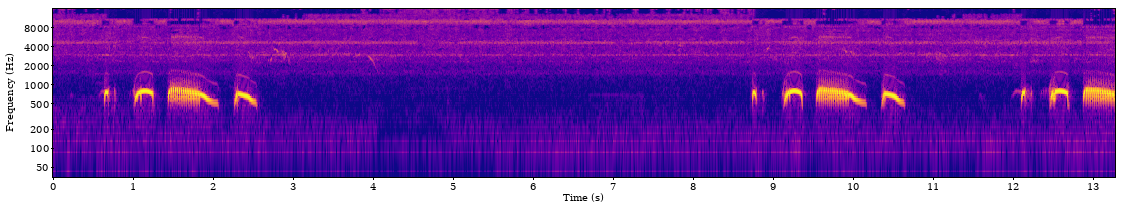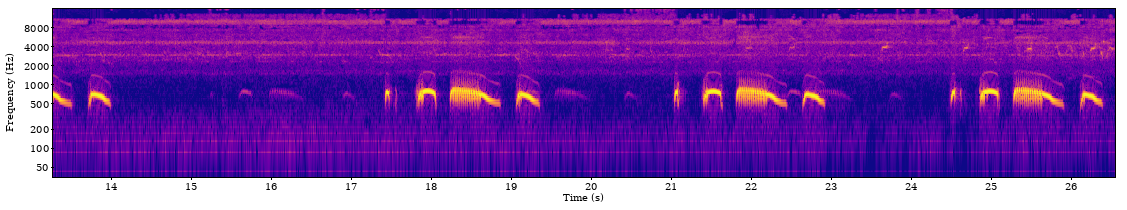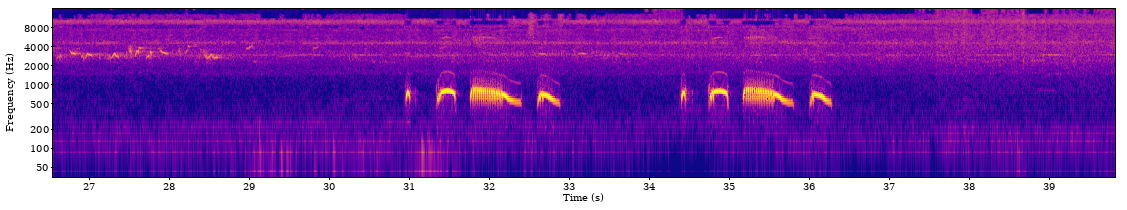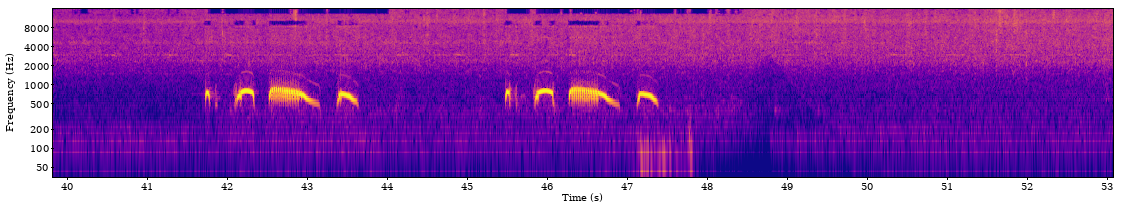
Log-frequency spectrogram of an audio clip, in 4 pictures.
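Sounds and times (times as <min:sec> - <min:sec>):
dove cooing: 0:00.2 - 0:02.6, 0:08.7 - 0:10.8, 0:12.0 - 0:14.1, 0:15.6 - 0:23.9, 0:24.5 - 0:26.5, 0:30.9 - 0:33.0, 0:34.4 - 0:36.4, 0:41.7 - 0:43.8, 0:45.4 - 0:47.6.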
